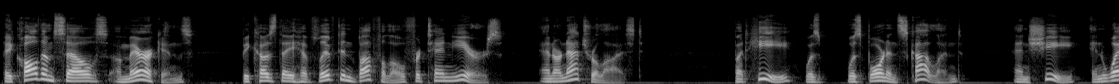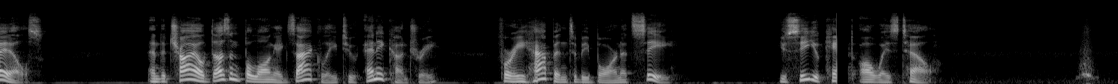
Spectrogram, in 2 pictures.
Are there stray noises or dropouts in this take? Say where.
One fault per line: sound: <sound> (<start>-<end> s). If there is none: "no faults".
sound: dropout (19.6-19.7 s)
sound: whoosh (21.9-22.2 s)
